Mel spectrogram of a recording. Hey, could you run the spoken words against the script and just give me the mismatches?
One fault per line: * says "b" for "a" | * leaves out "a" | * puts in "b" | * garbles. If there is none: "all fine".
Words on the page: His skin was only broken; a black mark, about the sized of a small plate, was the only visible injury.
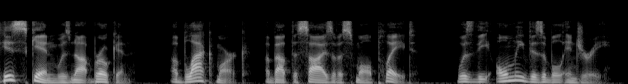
* says "not" for "only"
* says "size" for "sized"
